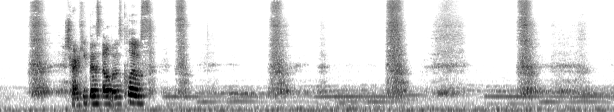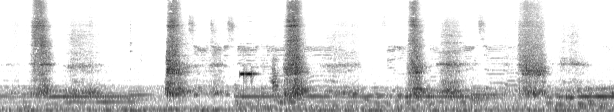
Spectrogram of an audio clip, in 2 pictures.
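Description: A woman's short, forceful breaths during kettlebell reps, evenly spaced about every two and a half seconds, over background music. About two seconds in there is a louder short vocal sound.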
